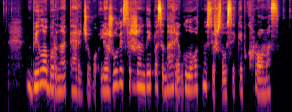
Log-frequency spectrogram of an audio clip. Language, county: Lithuanian, Panevėžys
